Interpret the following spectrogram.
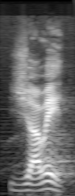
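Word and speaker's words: Yahvé: y por investigación recientes los expertos han concluido que la pronunciación más probable es llave este nombre es el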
